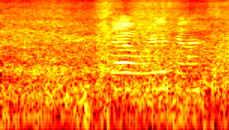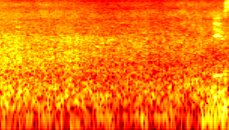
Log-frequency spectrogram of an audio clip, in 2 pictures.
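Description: Steady noise of surf on a beach mixed with wind buffeting the microphone. A voice is heard briefly about a second and a half in.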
